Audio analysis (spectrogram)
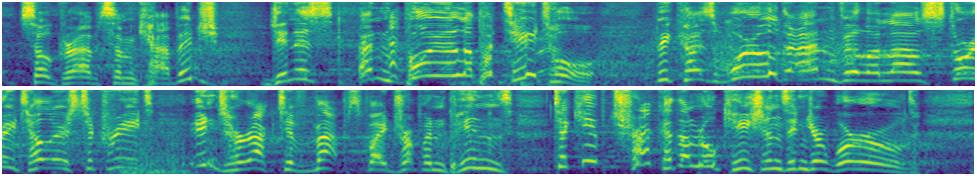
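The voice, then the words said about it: Put-on accent, drifting. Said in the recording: “Oh, what is the accent turning into?”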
